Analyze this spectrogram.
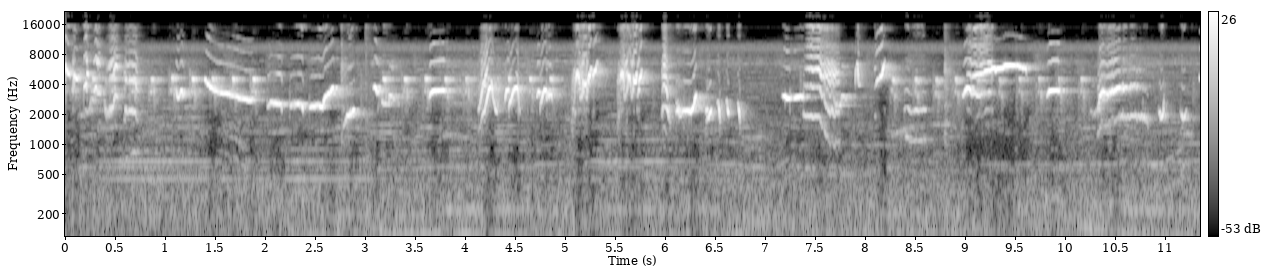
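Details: Oriental magpie-robin (kacer) lure song in the 'wikplong' style, used as morning therapy to make the bird open its tail: loud, varied whistled phrases, rising and falling sweeps and sharp chirps in dense bursts, with brief pauses between runs.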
